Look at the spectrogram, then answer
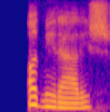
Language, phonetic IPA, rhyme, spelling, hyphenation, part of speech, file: Hungarian, [ˈɒdmiraːliʃ], -iʃ, admirális, ad‧mi‧rá‧lis, noun, Hu-admirális.ogg
- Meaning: admiral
